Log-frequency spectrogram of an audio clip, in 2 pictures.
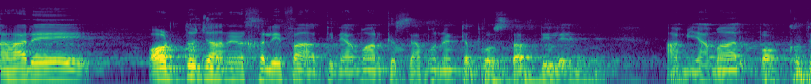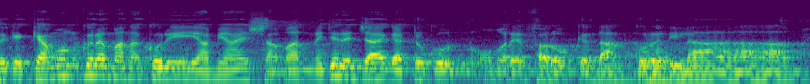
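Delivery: ordinary delivery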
